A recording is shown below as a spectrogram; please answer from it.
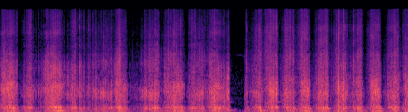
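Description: A stiff blue plastic-bristled tile scrub brush with a white handle is brushed fast across a large, soft, porous black foam windscreen on a microphone. The rapid, repeated scratchy strokes sound muffled and dull, with a deep rumbling body and little brightness. There is a brief pause near the middle before the brushing resumes.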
